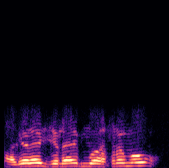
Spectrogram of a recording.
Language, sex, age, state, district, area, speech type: Kashmiri, male, 45-60, Jammu and Kashmir, Anantnag, rural, conversation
